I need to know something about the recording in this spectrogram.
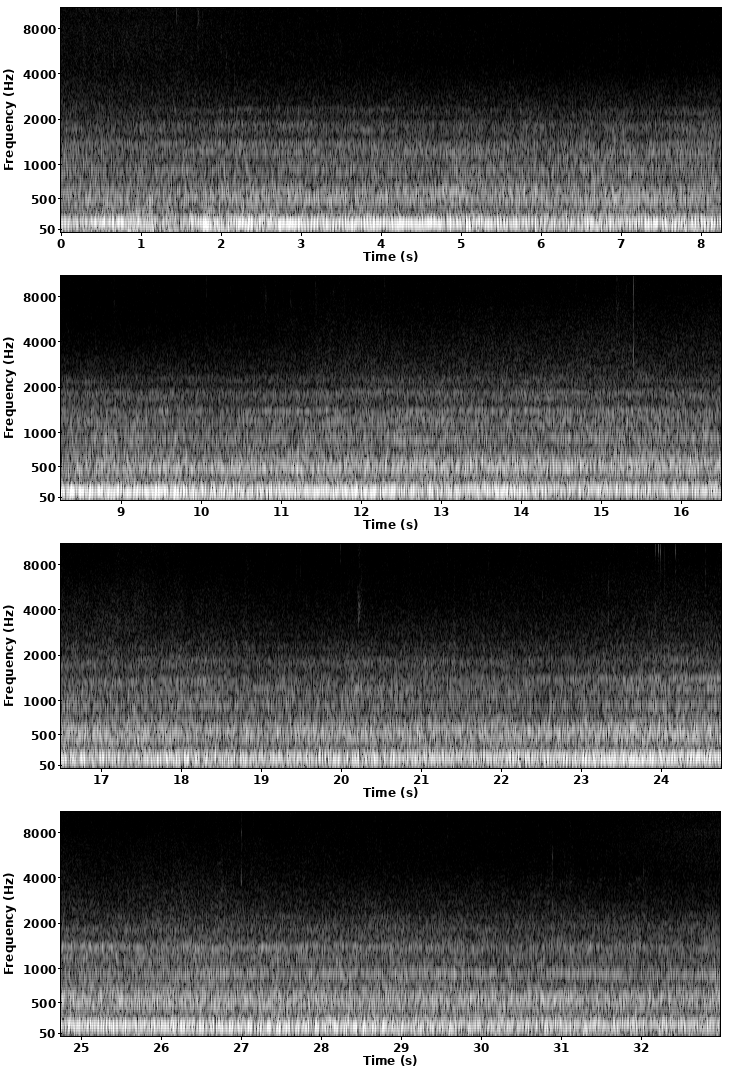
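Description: Diesel freight locomotives running steadily, heard from far off: an even low engine drone with a few steady higher tones.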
